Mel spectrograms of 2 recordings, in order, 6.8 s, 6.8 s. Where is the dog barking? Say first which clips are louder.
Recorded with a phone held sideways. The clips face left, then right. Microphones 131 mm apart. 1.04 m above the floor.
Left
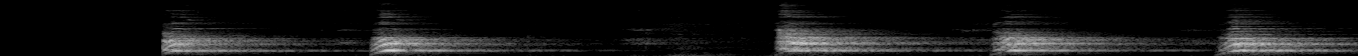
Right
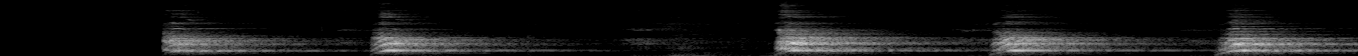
Left 4 dB; 55° left (ahead or behind), 1.4 m; by 6.3 s 45° right (ahead or behind), 4 m.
